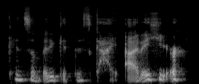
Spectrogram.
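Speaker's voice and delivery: whispered, fast and faint; mock whisper. Imitating an annoyed man whispering for help. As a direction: hiss it under the breath, fed up. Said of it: "half of it is like".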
